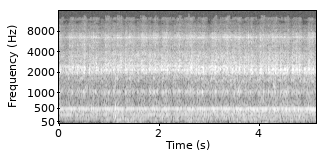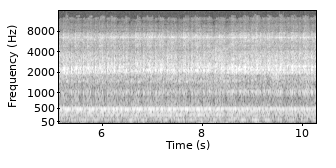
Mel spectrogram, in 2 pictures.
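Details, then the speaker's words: 1990s Gateway all-in-one LCD computer running Windows XP. At power-on the hard drive gives a steady whirring hum with a rough, uneven grinding about two churns a second. The drive appears to be failing, suspected not confirmed: hard drive grinding noise. "but the interesting thing about this one is when you turn it on the hard drive is starting to go out so when you turn it on can you hear that"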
